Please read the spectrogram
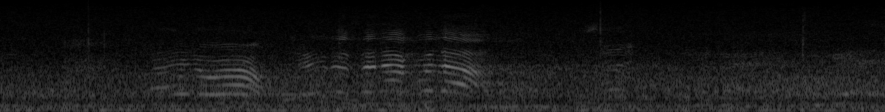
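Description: Distant voices of cricketers shouting on the field, two short bursts of calls about a second in and again midway, over a steady low outdoor background.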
